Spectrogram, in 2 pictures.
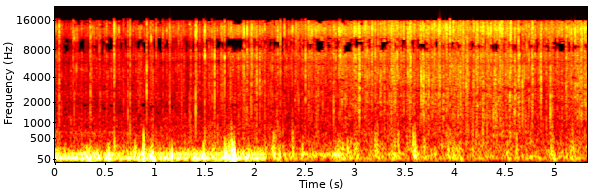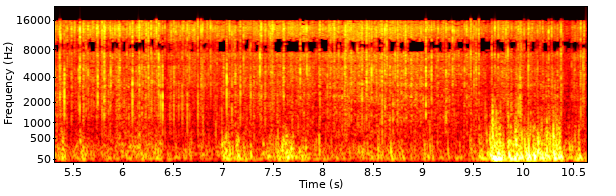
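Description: Dry prairie grass burning, with a dense, steady crackle of many small snaps as the flames spread through the stalks. A low wind rumble on the microphone covers the first two seconds or so and comes back briefly near the end.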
